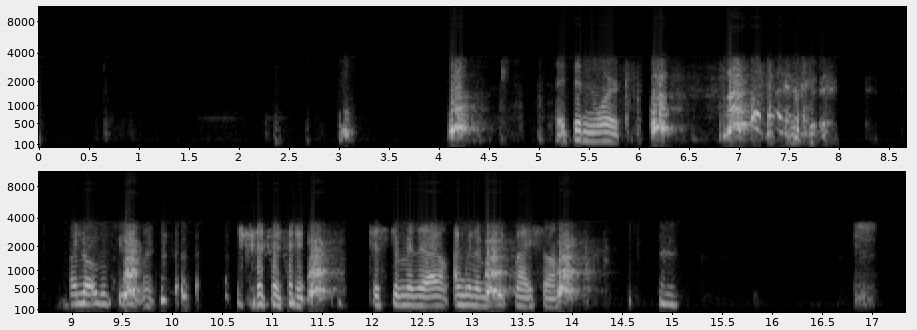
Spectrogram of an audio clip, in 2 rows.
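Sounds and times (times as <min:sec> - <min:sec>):
dog barking: 0:04.1 - 0:04.5, 0:06.1 - 0:07.4, 0:09.5 - 0:09.9, 0:11.3 - 0:11.7, 0:13.1 - 0:14.4
speech: 0:05.2 - 0:06.0, 0:09.0 - 0:09.9, 0:10.8 - 0:14.0
laughter: 0:06.8 - 0:08.0, 0:09.5 - 0:11.7.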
